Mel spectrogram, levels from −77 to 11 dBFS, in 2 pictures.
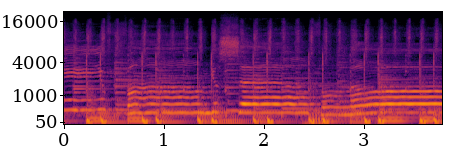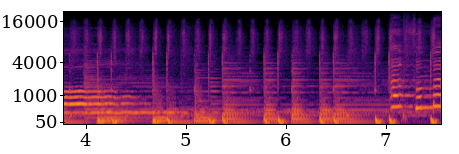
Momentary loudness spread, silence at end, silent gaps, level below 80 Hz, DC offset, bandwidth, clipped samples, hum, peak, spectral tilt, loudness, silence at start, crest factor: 10 LU; 0 s; none; -26 dBFS; under 0.1%; 19 kHz; under 0.1%; none; -2 dBFS; -5.5 dB/octave; -18 LUFS; 0 s; 16 dB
